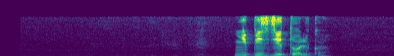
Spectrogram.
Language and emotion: Russian, angry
